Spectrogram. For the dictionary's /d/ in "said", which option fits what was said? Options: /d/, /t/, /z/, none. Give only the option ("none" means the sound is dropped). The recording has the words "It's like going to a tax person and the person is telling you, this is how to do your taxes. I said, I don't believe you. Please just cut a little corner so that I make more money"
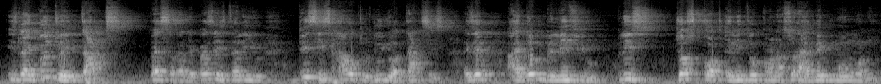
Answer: none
